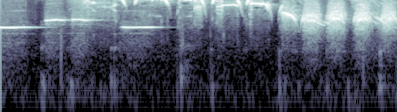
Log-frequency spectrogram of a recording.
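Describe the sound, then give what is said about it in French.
A person mimics a great tit's alarm call: shrill, piercing whistled notes squeezed through the teeth, then a quick series of harsh, chattering bursts, fairly loud with no talking. “C'est un son entre les dents pour moi, strident”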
